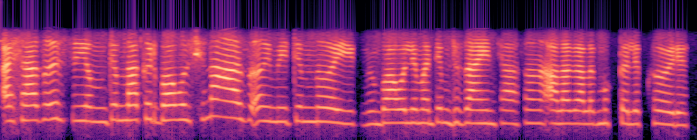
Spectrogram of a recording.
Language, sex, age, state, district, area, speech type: Kashmiri, female, 30-45, Jammu and Kashmir, Shopian, urban, conversation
